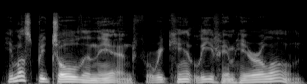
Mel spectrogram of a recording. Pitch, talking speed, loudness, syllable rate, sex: 110 Hz, 275 wpm, -18 LUFS, 6.1 syllables/s, male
